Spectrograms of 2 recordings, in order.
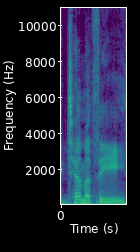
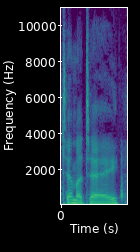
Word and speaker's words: Timothée: He kind of goes back and forth on how he pronounces his first name. A lot of people say Timothy. Sometimes it's just Timotei.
